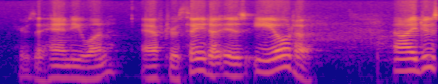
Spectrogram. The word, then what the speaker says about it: theta: This one is theta. Makes the TH sound like in thing, not like in they. Many scholars will point out actually it doesn't make the TH sound as in thing, but it will make the sound two separate sounds together.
